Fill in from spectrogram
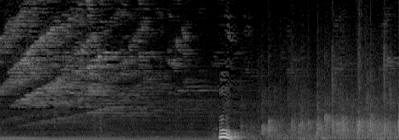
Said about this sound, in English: That wasn't too bad. That's your one chance to clap, because this is not a concert.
